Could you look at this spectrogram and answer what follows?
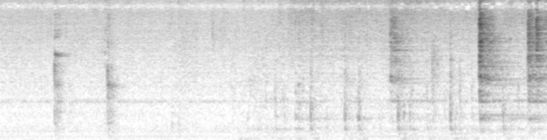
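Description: Onion sautéing in a pan and stirred with a whisk, with soft scraping taps and a faint sizzle that grows busier toward the end, close and quiet, with no talking.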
